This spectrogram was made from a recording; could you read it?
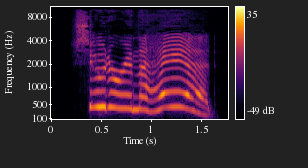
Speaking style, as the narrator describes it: Don screamed

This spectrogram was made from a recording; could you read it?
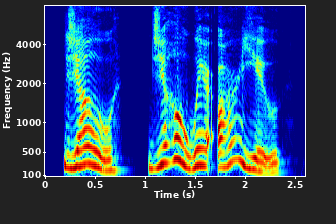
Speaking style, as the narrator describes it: cried Meg

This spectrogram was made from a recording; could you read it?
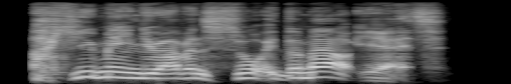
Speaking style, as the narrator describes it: Gallagher snorted

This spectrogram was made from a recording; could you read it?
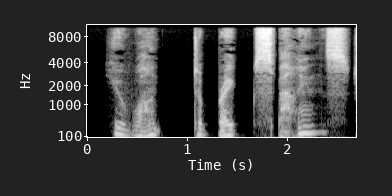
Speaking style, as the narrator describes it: She whispered, trembling

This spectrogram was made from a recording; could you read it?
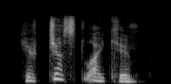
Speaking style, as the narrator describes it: Mom whimpered

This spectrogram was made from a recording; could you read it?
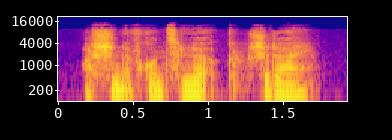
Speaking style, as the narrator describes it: Jamie whispered to himself

